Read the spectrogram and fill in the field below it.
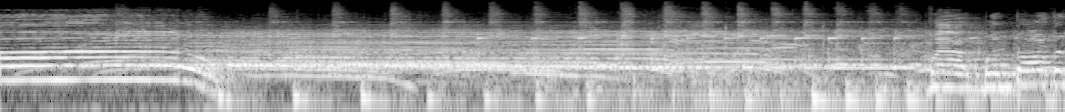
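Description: Audience at a Khmer temple night market in Stockton, California, cheering and shouting loudly, with rhythmic clapping pulsing beneath a wash of raised voices over continuous background noise.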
